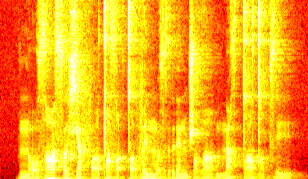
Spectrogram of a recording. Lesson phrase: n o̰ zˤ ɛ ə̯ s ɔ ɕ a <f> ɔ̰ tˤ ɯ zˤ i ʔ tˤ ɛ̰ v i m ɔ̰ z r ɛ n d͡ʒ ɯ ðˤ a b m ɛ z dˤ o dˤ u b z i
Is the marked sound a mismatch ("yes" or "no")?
no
